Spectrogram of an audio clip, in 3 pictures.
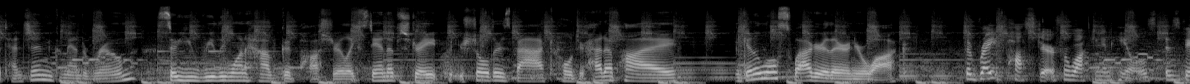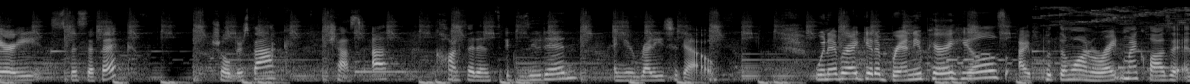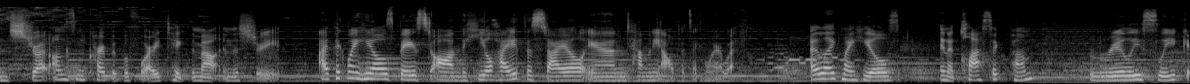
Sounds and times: Speech: 0:00.0 - 0:06.8, 0:09.7 - 0:13.2, 0:14.0 - 0:19.0, 0:20.0 - 0:31.2, 0:31.9 - 0:35.7
Music: 0:00.0 - 0:35.7.

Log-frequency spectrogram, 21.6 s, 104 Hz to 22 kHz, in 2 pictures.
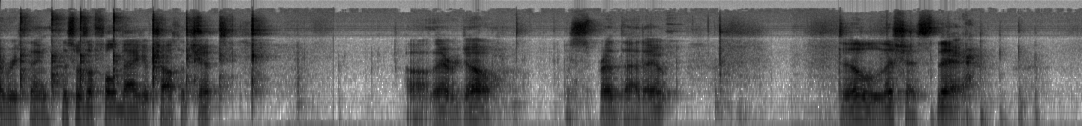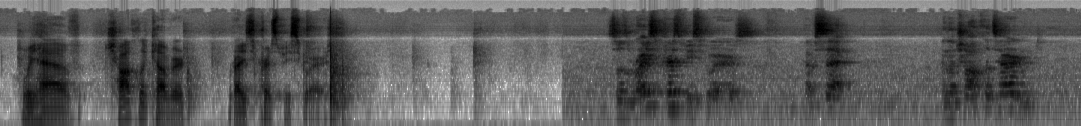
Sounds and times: Speech: 0:00.0 - 0:02.4, 0:04.0 - 0:06.8, 0:08.4 - 0:09.8, 0:11.0 - 0:14.2, 0:16.9 - 0:19.4, 0:20.2 - 0:21.2
Inside, small room: 0:00.0 - 0:21.6.

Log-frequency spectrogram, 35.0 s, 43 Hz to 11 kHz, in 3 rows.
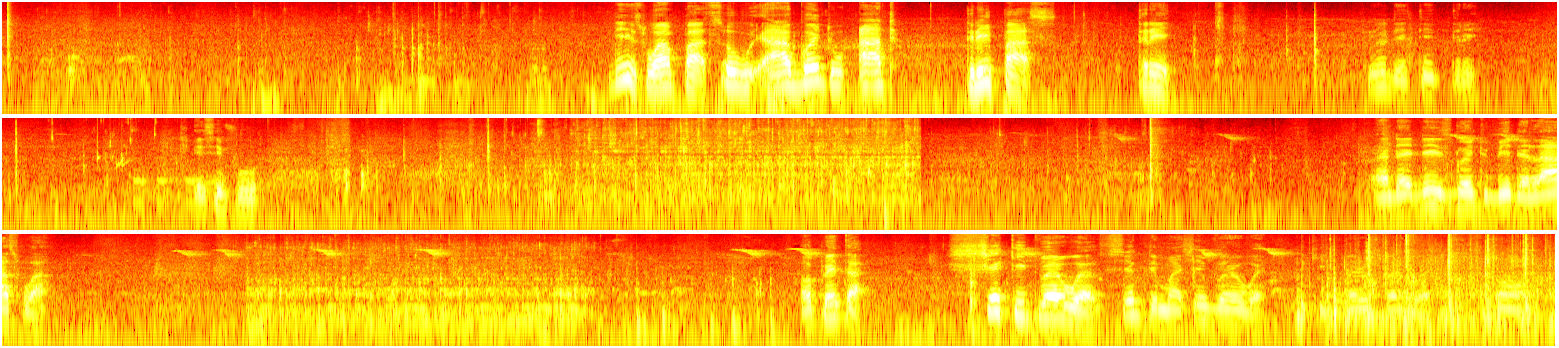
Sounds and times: Water: 0:00.0 - 0:04.6, 0:11.9 - 0:13.9, 0:15.0 - 0:22.0, 0:25.1 - 0:30.4.

